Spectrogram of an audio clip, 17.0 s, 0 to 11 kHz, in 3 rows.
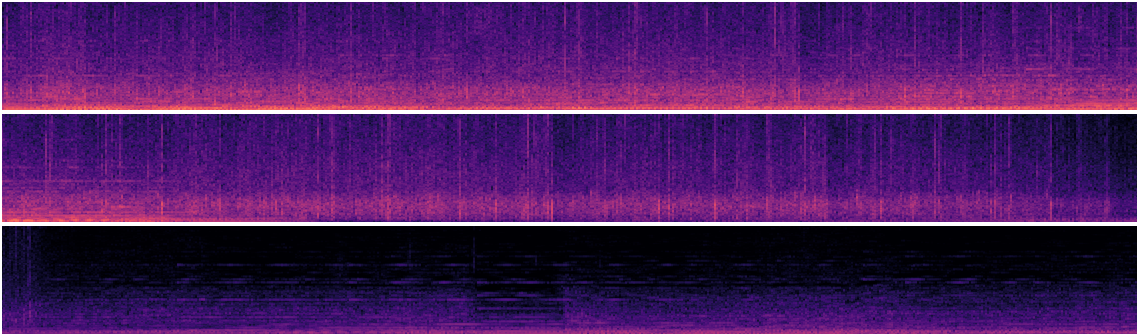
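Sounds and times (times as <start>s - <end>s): music playing: 0.0s - 7.3s, 8.4s - 17.0s
large audience applauding: 0.0s - 11.6s.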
